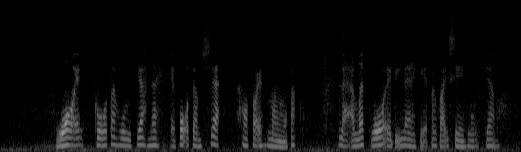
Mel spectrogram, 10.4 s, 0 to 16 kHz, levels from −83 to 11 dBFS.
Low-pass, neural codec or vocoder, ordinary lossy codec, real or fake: 10.8 kHz; codec, 16 kHz in and 24 kHz out, 0.8 kbps, FocalCodec, streaming, 65536 codes; Opus, 32 kbps; fake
